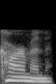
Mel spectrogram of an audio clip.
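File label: "carmine", US English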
